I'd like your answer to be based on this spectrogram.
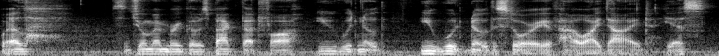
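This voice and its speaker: A man puts on a character voice, very deep and low, at a moderate pace. Loud background noise runs underneath. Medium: actual play. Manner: measured, formal, self-deprecating.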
